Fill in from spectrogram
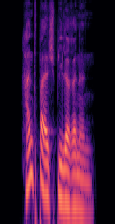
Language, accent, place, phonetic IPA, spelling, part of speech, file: German, Germany, Berlin, [ˈhantbalˌʃpiːləʁɪnən], Handballspielerinnen, noun, De-Handballspielerinnen.ogg
- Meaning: plural of Handballspielerin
